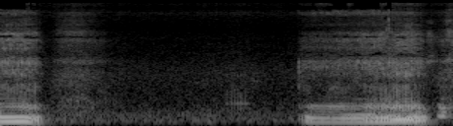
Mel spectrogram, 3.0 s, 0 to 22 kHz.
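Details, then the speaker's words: 9-year-old male English bulldog asleep on a sofa, refusing food and moving with difficulty outside: loud, deep, rattling snores, two buzzing breaths separated by a quiet pause; heavy snoring. "Et là, il dort depuis tout à l'heure. J'essaie de lui donner à manger, il veut pas. Par contre, je pense que vous entendrez, il ronfle hyper fort."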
